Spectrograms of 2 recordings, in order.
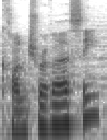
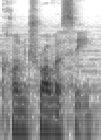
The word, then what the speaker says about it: controversy: day um I I I said the word controversy and my mom claimed that in the UK we're supposed to pronounce it controversy. And I'm sorry that sounds absurd. That sounds dumb. I much prefer controversy.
